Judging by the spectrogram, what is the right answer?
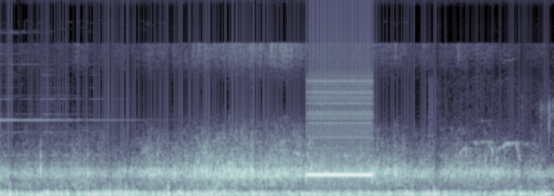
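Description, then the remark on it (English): A single steady telephone line tone sounds for about a second while calling a home answering machine, loud and clear over a low, rumbling background hum, with no one speaking. “I call the answering machine to hear his voice.”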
